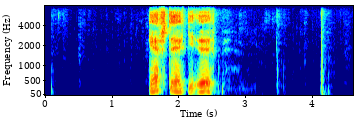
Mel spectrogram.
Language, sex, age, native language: Icelandic, male, 50-59, Polish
